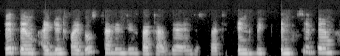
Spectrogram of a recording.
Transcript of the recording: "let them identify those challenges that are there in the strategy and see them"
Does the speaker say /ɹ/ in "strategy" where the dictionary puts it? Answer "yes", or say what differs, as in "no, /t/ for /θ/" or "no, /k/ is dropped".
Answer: no, /ɹ/ is dropped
